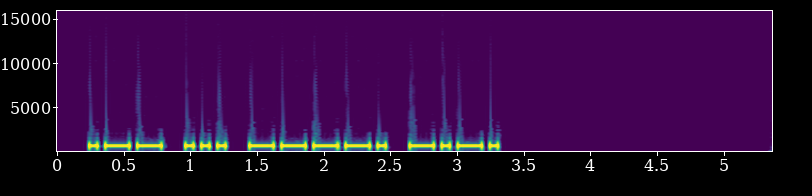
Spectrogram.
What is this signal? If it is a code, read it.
Morse code, heard as a keyed tone, about 20 wpm, 700 Hz. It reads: WS9C
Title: USA Call Signs - 4 Characters - 20wpm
